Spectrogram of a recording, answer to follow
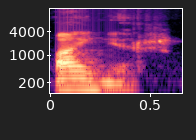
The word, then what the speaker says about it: Bænir: Isso pode se dar através daquilo que nós conhecemos como Bænir, que são as orações, também pronunciado como Bænir.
